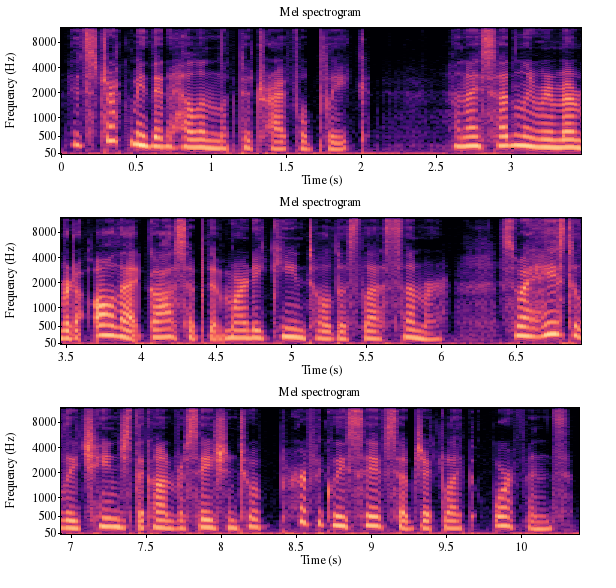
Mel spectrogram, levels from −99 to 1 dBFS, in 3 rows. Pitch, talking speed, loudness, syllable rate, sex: 215 Hz, 210 wpm, -17 LUFS, 6.4 syllables/s, female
